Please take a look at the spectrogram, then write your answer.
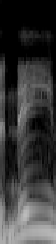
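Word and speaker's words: Nene: one being that is the river the river n as it's pronounced not nen it's definitely the river n and maybe today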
